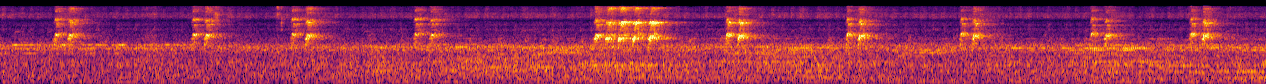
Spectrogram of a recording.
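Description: A small bird chirping repeatedly, short high chirps about twice a second, over a steady background hum of street noise.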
